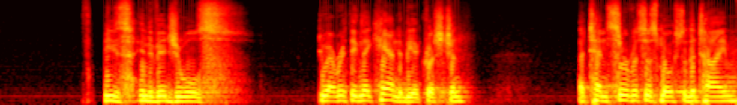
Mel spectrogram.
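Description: A man speaks with emphasis into a microphone, with pauses between phrases.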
